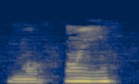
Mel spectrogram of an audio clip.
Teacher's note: And the R between vowels frequently drops out in Zuberoan. So these dialects are Bas Navar or Low Navar, Lapurdian, which is the coastal northern Basque dialect, and Zuberoan, which is the eastern northern Basque, northeastern Basque dialect. · In Zuberoan, it has nasal vowels.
